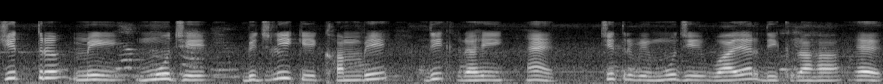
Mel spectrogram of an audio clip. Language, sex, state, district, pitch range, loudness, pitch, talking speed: Hindi, female, Madhya Pradesh, Katni, 195-235 Hz, -16 LUFS, 205 Hz, 110 wpm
